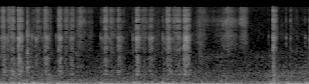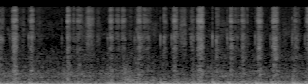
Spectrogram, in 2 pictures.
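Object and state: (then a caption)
Pencil writing on paper on a clipboard. A graphite pencil scratches across a thin sheet of grid paper on a clipboard resting on a desk while writing. Quick, bright scratchy strokes come in steady bursts over a constant low rumble. The strokes stop and start throughout without pause in the writing rhythm.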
